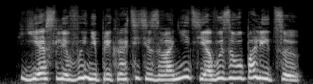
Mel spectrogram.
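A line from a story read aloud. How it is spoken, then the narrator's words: Shouted through door. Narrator (Russian): крикнула она через дверь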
